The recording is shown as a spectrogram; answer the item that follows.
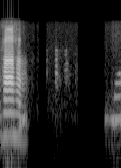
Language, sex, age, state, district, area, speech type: Bengali, male, 18-30, West Bengal, Uttar Dinajpur, rural, conversation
